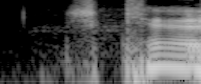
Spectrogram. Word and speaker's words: Chicago: Chicago. – Emphasis on the second syllable.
